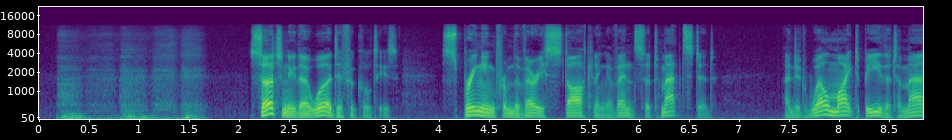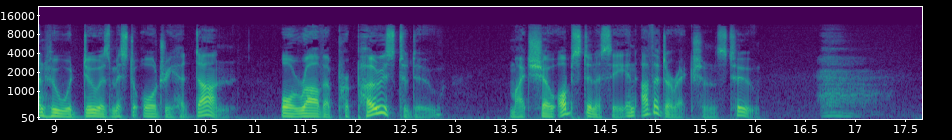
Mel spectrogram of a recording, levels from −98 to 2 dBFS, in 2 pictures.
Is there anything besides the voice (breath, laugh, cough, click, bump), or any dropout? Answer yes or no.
yes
